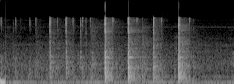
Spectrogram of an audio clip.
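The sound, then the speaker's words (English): A quick series of sharp, dry computer mouse clicks. About ten crisp taps arrive at an uneven pace, a few louder than the rest, over faint background hiss with no voices. “Um, and you guys will be treated to some clicking sounds, uh, much like this.”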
